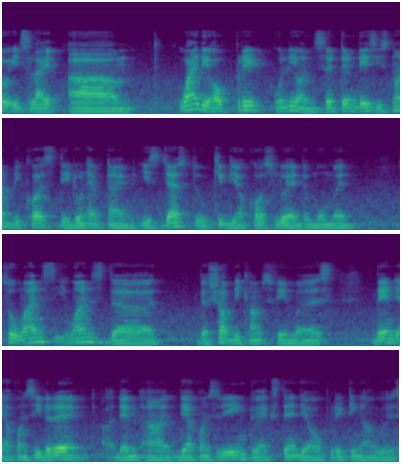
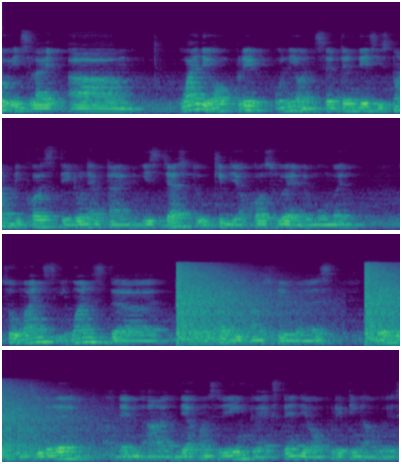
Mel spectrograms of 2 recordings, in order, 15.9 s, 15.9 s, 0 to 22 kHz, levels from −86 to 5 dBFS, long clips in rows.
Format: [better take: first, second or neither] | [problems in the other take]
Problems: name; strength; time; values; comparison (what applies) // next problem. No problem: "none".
first | background sound (Gunshot, gunfire); 3 dB below the speech // room echo; dies away in 0.6 s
